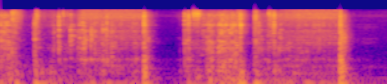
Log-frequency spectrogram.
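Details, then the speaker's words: Grass trimmer crankcase pressurized by hand pump through an adapter in the spark plug hole. Airy hissing bursts with sharp clicks come from the small crankshaft seal on the starter side: a damaged or dislodged seal causing a crankcase air leak. "отчетливо слышу шипение вот отсюда со стороны малого сальника со стороны стартера"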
